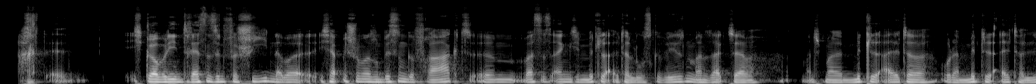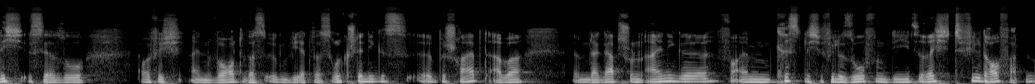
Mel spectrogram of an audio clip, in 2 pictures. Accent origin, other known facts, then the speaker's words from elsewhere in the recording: Aachen, North Rhine-Westphalia, Germany; Ich bin ja in Aachen-Burtscheid aufgewachsen, ich bin nicht in Herzogenrath aufgewachsen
